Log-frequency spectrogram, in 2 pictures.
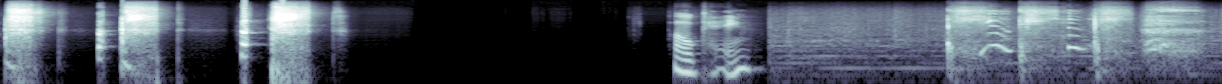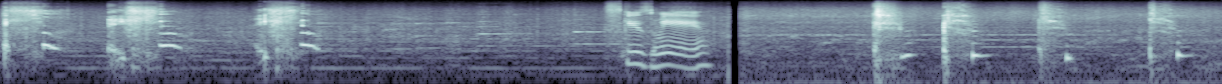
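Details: Women sneezing during live streams: bursts of quick sneezes in series with short speech between and some background music: rapid repeated sneezing.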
